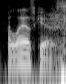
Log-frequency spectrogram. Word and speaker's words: Velasquez: I can't pronounce his name. Oh my God, I'm not. We have the wrong hobby, bro. Velasquez.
